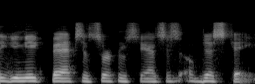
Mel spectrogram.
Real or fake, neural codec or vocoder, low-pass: fake; codec, 16 kHz, 1 kbps, FunCodec, trained on Chinese and English, 50 frames a second; 7.2 kHz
